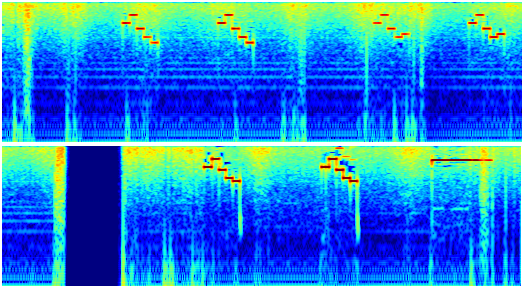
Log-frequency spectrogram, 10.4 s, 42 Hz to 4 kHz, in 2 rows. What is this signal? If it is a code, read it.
Five-tone selective call (ZVEI), heard as quick runs of five tones, tones of about 70 ms. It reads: 88631 88631 88634 88634 88743 88743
